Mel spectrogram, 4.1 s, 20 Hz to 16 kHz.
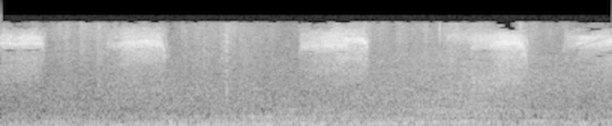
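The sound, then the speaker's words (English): An owl calls over and over, about five short, high bursts evenly spaced against a steady hiss of outdoor background noise, with no voices present. “The owls can raise anything from 1 to 12 chicks in a summer season.”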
